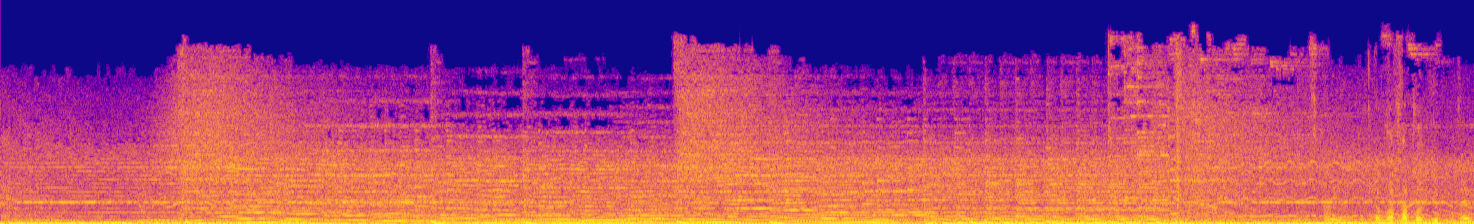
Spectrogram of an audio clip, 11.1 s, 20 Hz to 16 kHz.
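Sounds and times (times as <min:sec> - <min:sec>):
theme music with heavy bass: 0:00.0 - 0:11.0.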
